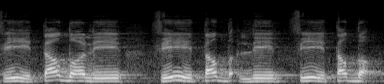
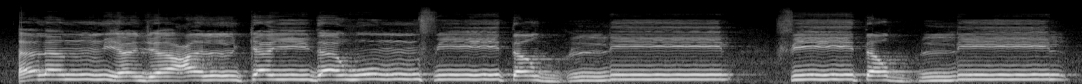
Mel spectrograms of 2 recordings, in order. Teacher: Tapi dad bukan huruf qalqalah. Walaupun dia mati, jangan bunyikan qalqalah.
